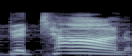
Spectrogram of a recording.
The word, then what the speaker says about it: bitan: It's interesting to note that the word, of the meaning for bitterness can be traced to a word called that's pronounced bitan, or B-I-T-A-N.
